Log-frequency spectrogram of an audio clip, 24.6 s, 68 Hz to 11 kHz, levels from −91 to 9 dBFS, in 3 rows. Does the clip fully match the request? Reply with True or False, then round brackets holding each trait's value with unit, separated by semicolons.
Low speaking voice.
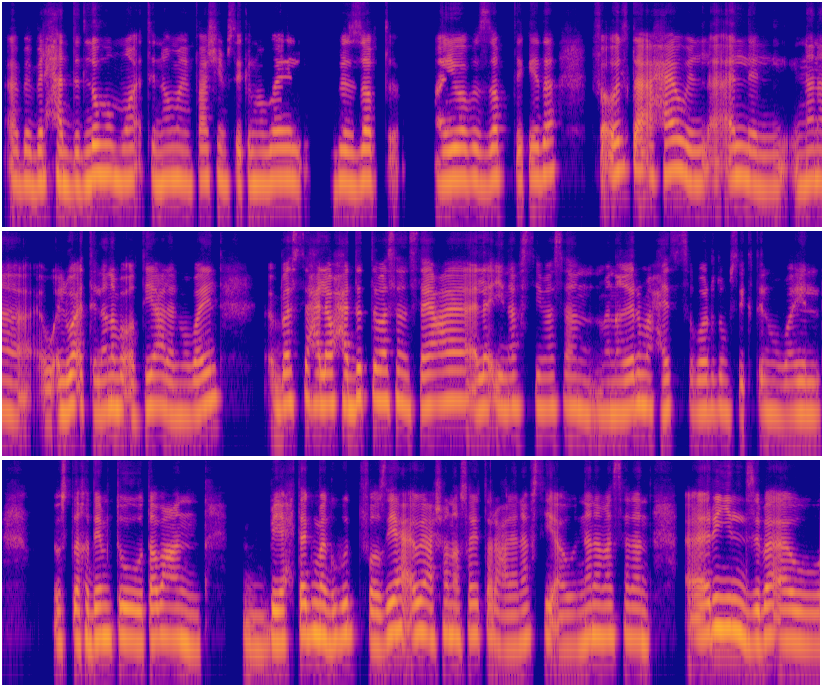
False (200 Hz)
